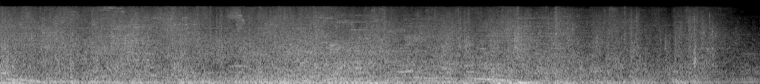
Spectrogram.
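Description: Spell blasts and clashing effects burst rapidly in a busy game battle.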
